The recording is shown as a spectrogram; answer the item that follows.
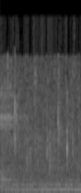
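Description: Steady rain pours down in a forest, a dense, even hiss of falling drops that continues without pause and without voices.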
